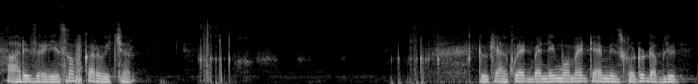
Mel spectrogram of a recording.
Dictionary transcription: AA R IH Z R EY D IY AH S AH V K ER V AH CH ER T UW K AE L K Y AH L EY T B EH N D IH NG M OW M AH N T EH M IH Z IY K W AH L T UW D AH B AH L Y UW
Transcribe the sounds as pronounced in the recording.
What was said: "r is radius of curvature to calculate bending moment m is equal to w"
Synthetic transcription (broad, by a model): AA R IH Z R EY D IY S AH F K ER V AH CH ER T UW K AE L K Y AH L EY T B EH N D IH NG M OW M AH N T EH M IH Z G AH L T UW D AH B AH L Y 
